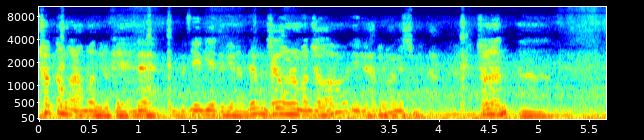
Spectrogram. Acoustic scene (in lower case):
car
